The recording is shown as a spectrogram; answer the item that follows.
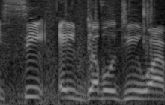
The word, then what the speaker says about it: Caddy: It's mission time with your boy C-A-D-D-Y, pronounced Caddy.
